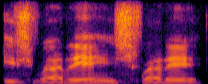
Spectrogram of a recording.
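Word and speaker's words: ईश्वरेश्वरे: Ishvareshvare. Lokaha sapala hey eta smai haranti balim adartaha. Synonyms. How do you pronounce that, Prabhu? Ishvareshvare. Ishvare. It's like Ishvara is twice.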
